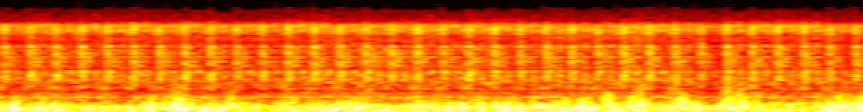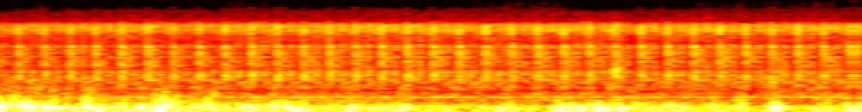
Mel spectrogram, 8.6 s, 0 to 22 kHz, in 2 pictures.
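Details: 2012 Volkswagen Polo 1.6 CFNA engine, cold start: fast, light ticking about four per second over the engine hum at cold idle; hydraulic lifter clatter on cold start.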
